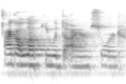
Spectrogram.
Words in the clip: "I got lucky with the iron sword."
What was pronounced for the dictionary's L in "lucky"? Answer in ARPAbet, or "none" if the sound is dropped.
L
